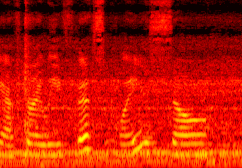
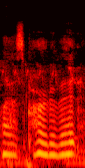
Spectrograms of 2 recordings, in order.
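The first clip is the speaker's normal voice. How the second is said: out of breath, breathy and soft; shallow breathing; 7 dB quieter than usual. Real, not acted. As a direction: talk between short breaths after a climb. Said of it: "Excuse my breathing".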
